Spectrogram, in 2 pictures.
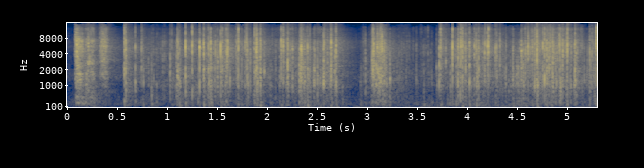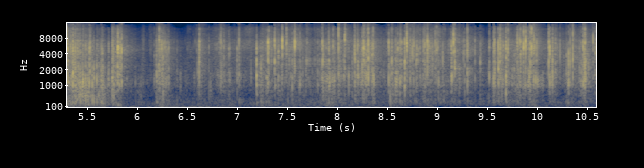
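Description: A medium, full SkinnyPop popcorn bag made of crinkly plastic film is held in the hand and squeezed and crinkled with the fingers. The result is dense, bright crackling and crinkling in bursts, with brief quieter pauses between handling.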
